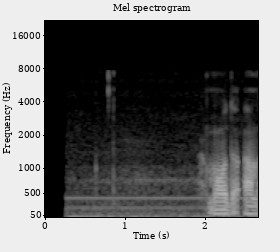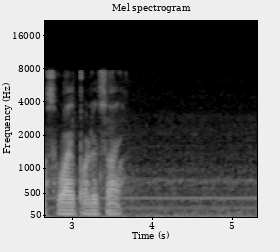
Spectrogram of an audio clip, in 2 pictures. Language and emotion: Russian, neutral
